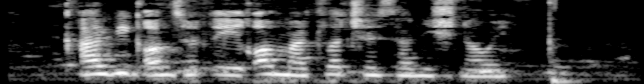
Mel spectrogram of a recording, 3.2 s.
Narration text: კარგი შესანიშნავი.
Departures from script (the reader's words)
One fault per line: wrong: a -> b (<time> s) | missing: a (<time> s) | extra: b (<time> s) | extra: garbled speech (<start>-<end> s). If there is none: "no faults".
extra: კონცერტი იყო მართლაც (0.7 s)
